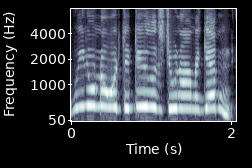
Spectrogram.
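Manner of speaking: high, loud mock panic; sudden high-pitched alarm; panicked high cry. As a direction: squeal it like a frightened crowd. Acted panic quote.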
